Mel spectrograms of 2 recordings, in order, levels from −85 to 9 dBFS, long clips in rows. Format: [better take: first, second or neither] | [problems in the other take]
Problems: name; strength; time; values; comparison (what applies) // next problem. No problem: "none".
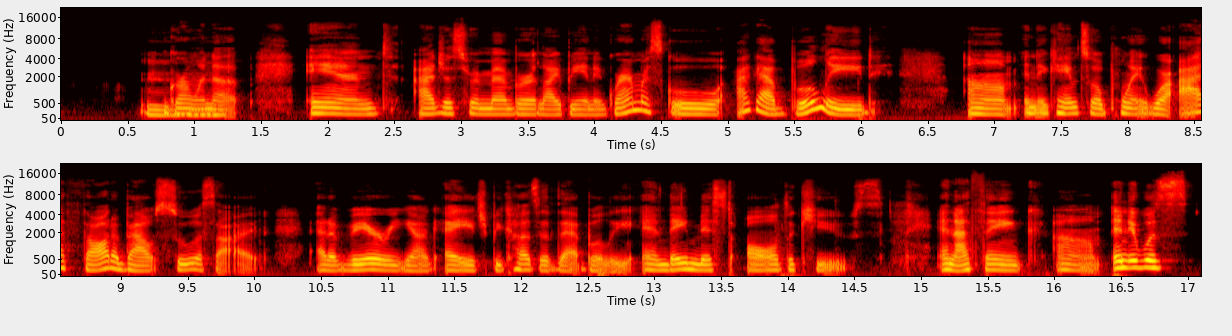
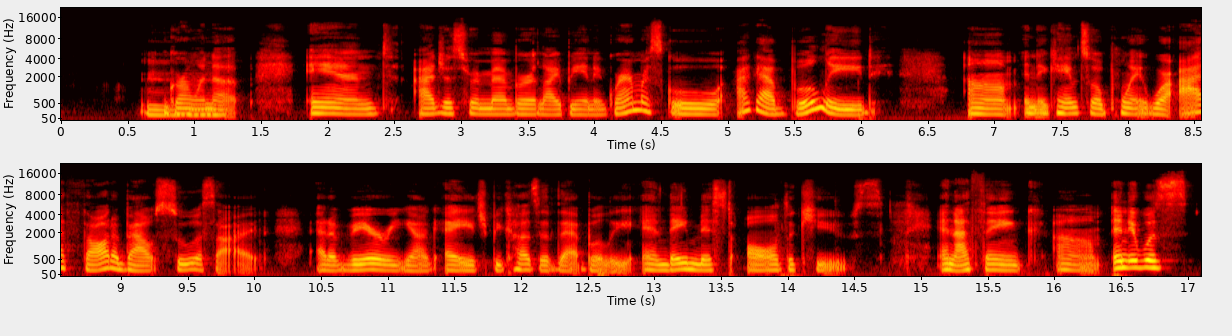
neither | none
